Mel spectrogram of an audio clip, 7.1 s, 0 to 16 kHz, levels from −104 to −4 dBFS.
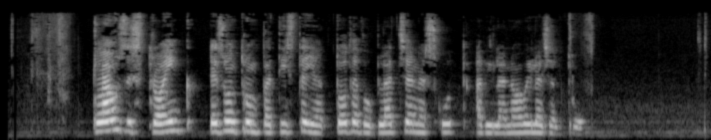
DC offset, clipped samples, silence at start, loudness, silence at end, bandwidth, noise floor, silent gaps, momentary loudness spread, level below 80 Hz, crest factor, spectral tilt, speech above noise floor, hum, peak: under 0.1%; under 0.1%; 0.45 s; -29 LUFS; 1.2 s; 11.5 kHz; -70 dBFS; none; 19 LU; -88 dBFS; 22 dB; -3.5 dB/octave; 41 dB; none; -8 dBFS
